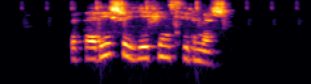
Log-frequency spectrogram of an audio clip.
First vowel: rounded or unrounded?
unrounded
